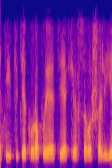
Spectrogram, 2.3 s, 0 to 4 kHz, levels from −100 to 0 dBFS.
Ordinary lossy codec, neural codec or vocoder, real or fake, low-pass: Opus, 64 kbps; none; real; 3.6 kHz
